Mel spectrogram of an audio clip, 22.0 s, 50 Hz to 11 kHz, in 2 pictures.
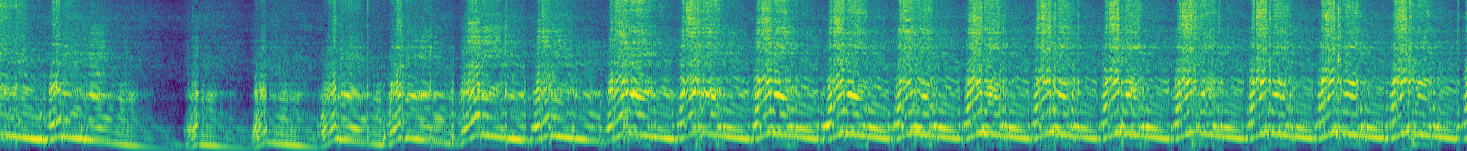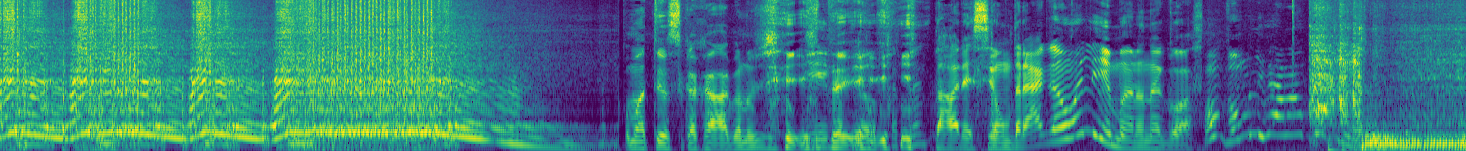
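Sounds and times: motorcycle engine revving: 0.0s - 15.7s, 20.8s - 22.0s.

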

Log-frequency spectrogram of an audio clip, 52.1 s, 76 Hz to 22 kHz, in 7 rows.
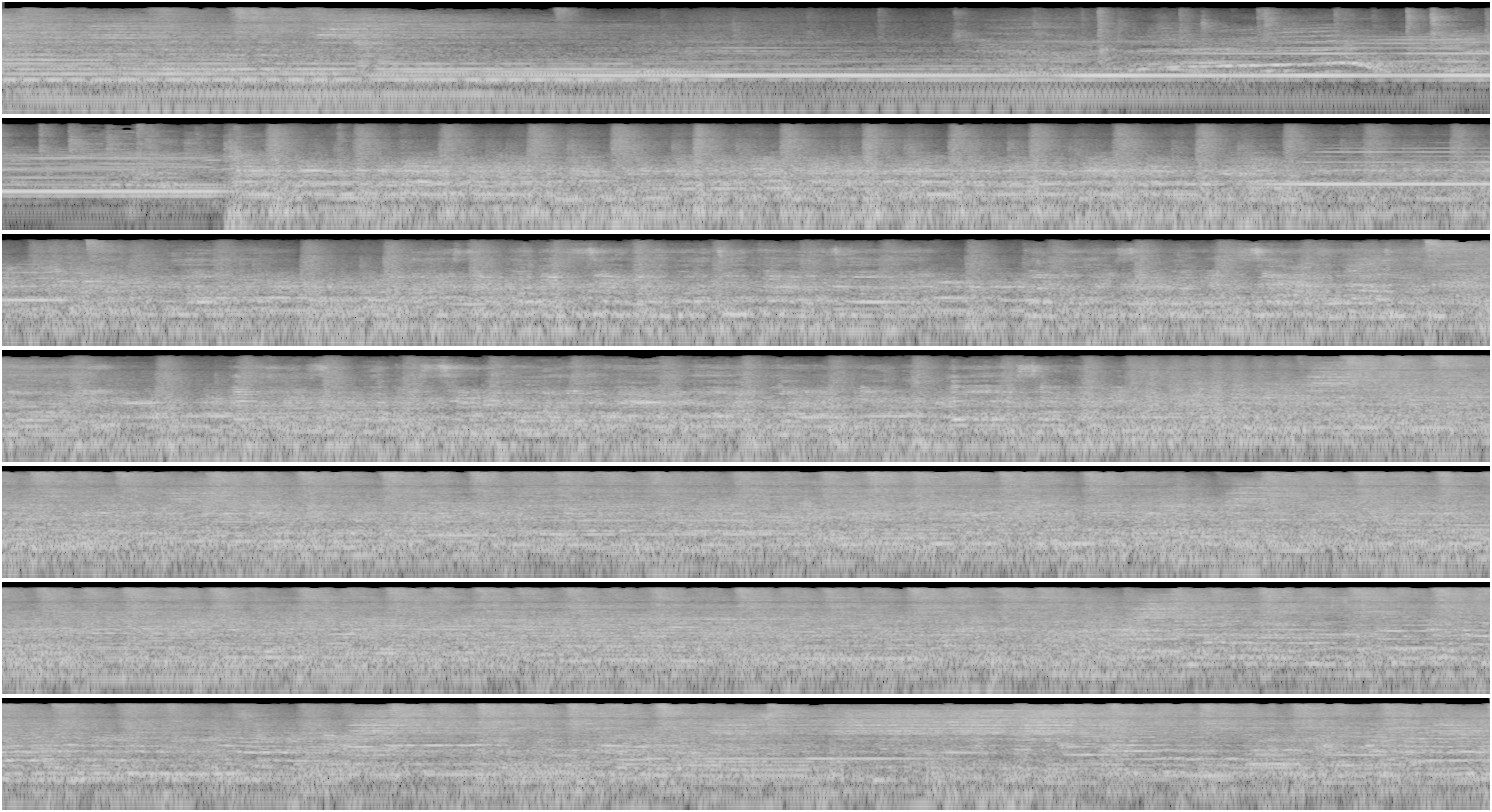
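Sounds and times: loud held guitar feedback tone: 0.0s - 11.7s, 12.6s - 15.9s, 28.2s - 52.0s
live rock band playing: 0.0s - 52.0s.

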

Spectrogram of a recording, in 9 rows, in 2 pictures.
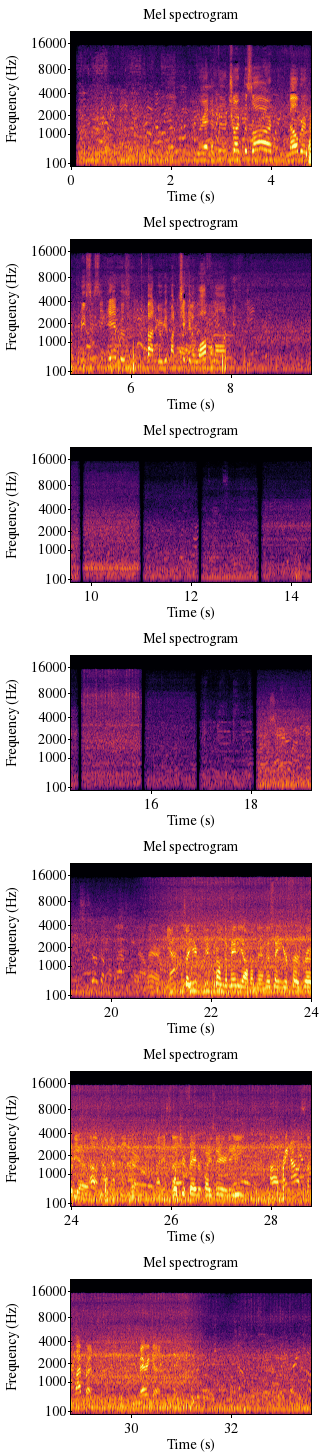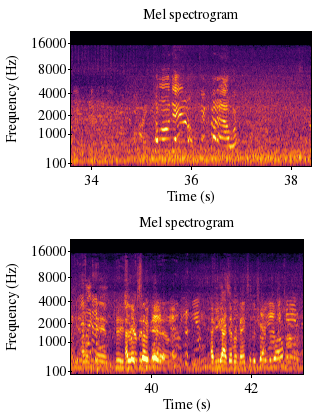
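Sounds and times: crowd chatter: 0.1s - 9.8s, 11.3s - 14.2s, 15.9s - 43.0s
engine running: 0.1s - 16.9s, 17.6s - 43.0s
portable generator humming: 18.1s - 43.0s.

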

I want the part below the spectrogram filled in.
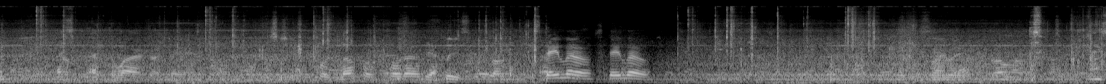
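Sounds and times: machinery humming: 0.0s - 11.0s.

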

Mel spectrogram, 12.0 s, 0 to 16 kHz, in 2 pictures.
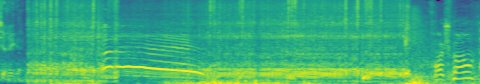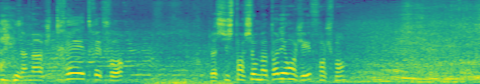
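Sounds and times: two-stroke motorbike engine: 0.3s - 6.0s.

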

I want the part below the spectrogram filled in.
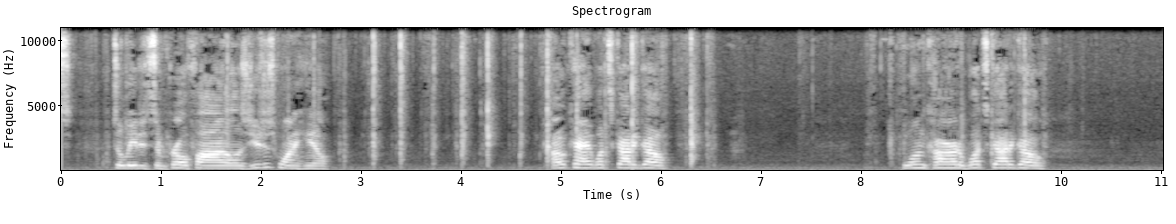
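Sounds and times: cards being shuffled: 0.2s - 6.6s, 8.0s - 10.0s.

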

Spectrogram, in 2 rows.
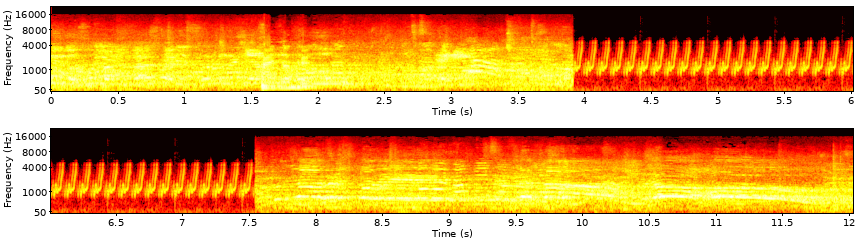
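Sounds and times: rapid electronic pulsing: 1.6s - 8.2s.

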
